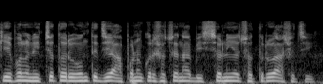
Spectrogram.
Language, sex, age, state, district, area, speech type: Odia, male, 30-45, Odisha, Malkangiri, urban, read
